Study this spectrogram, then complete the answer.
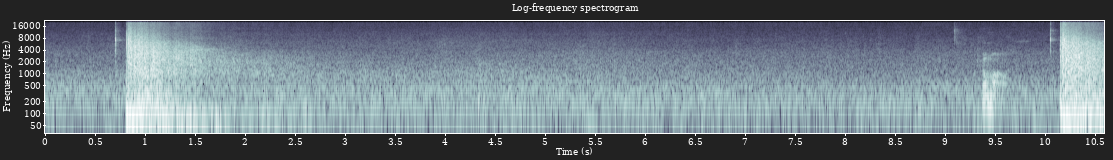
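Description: Submarine deck gun in the UBOAT video game firing at a ship, heard as two loud, booming blasts at start and end separated by a long stretch of steady wind and sea noise, with a brief spoken remark.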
